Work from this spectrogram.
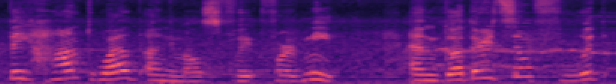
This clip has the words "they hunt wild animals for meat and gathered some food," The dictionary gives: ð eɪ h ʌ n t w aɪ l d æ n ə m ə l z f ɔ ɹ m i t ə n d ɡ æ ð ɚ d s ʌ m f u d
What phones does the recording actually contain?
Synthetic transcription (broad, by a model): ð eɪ h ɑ n t w aɪ l d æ n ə m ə l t f ɔ ɹ m i t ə n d ɡ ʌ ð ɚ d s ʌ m f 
